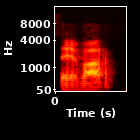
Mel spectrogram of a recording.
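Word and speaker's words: તહેવાર: Um so, Gujarat ma in Gujarat tevaro are festivals. So, one festival in the singular is tevar. Ta he var. We pronounce it tevar.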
